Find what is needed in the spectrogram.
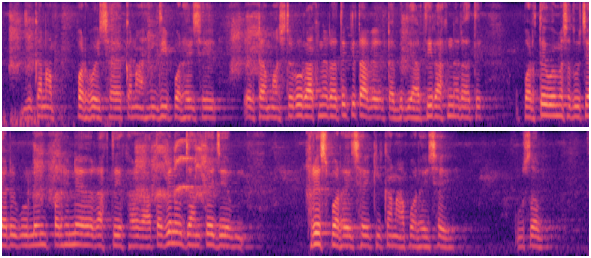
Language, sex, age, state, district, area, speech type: Maithili, female, 45-60, Bihar, Madhepura, rural, spontaneous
